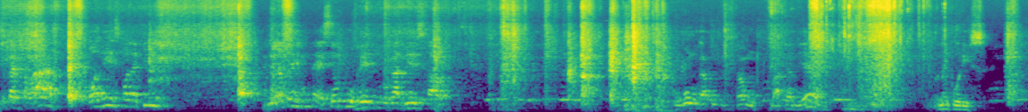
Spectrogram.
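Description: Faint voices talking in a small room, with a few short scrapes of a steel trowel spreading joint compound on plasterboard.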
